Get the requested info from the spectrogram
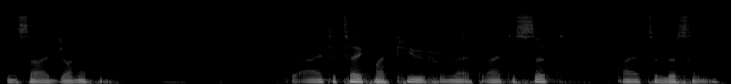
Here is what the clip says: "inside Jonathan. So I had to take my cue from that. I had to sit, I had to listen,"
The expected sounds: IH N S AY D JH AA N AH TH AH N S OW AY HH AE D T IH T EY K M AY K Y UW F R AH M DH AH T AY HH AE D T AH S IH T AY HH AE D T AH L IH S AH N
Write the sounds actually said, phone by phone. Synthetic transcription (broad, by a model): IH N S AY D JH AA N AH TH AH N S OW AY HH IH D T IH T EY K M AY K Y UW F R AH M DH AH T AY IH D T AH S IH T AY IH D T AH L IH S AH N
